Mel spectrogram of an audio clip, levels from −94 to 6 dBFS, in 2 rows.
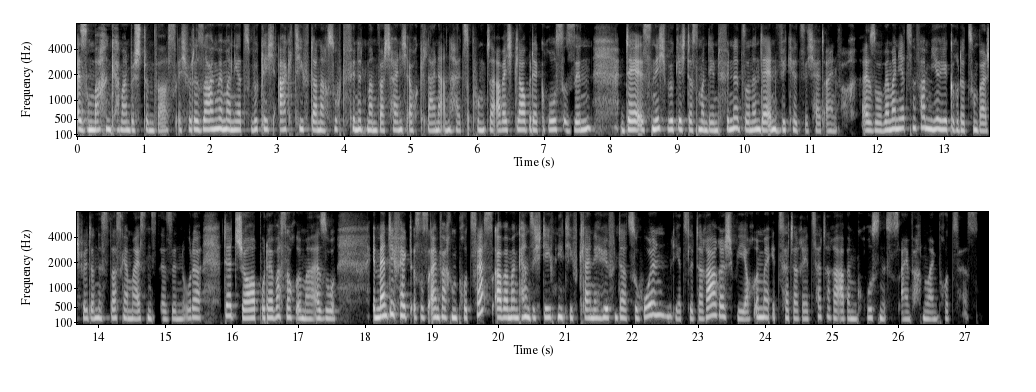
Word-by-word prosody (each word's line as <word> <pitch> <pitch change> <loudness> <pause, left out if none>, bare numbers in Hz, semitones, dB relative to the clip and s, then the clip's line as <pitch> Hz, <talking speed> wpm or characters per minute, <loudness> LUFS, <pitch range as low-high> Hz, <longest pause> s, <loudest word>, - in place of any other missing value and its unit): Also 230 -1 +6
machen 230 +1 +5
kann 225 - -3
man 215 0 +2
bestimmt 215 -1 +1
was. 220 - -2
Ich 225 0 -4
würde 230 0 +2
sagen, 235 +2 +4
wenn 245 -2 +6
man 230 -2 +5
jetzt 225 0 0
wirklich 235 0 -2
aktiv 235 +1 0
danach 215 -2 0
sucht, 240 -1 -3
findet 230 -1 +1
man 210 -1 +2
wahrscheinlich 215 +2 0
auch 215 - -5
kleine 210 +1 -3
Anhaltspunkte. 215 +1 -2
Aber 210 +2 +1
ich 225 0 -1
glaube 225 +1 +1
der 220 - 0
große 230 +1 0
Sinn, 220 +5 +1 0.4
der 225 +2 +4
ist 220 - +3
nicht 245 +1 +4
wirklich, 230 0 +1
dass 225 0 0
man 225 -2 +3
den 210 -1 0
findet, 240 +4 0
sondern 225 0 +3
der 215 -1 +2
entwickelt 220 -1 0
sich 195 -1 -8
halt 195 -1 -8
einfach. 195 +2 -10
Also 205 -1 -1
wenn 220 +1 +2
man 250 0 +4
jetzt 260 -1 -1
'ne 265 - -1
Familie 245 -3 +3
gründet 215 -3 -3
zum 225 - 0
Beispiel, 200 +2 -2
dann 215 +1 0
ist 220 +1 -3
das 220 +2 -2
ja 215 - -2
meistens 205 +2 -3
der 200 -1 -10
Sinn 195 0 -6
oder 225 0 -4 0.3
der 275 -1 +2
Job 225 -3 +2
oder 225 0 +1
was 255 -1 -1
auch 235 -1 -2
immer. 200 -2 -2
Also, 210 -1 -1 0.5
im 230 +1 +6
Endeffekt 280 -1 +3
ist 240 0 -3
es 235 - +1
einfach 235 0 +1
'n 225 -1 +4
Prozess, 300 - +1
aber 235 0 +4
man 230 0 +4
kann 235 +1 +3
sich 225 +2 -3
definitiv 235 -1 -2
kleine 220 -1 0
Hilfen 230 +2 -1
dazu 225 -1 -3
holen, 280 0 0
jetzt 200 -2 -8
literarisch, 250 +6 0
wie 195 -2 -4
auch 195 - -13
immer 240 -1 0
et - - -12
cetera, 210 -2 -5
et 200 0 -10
cetera. 240 -3 -7
Aber 200 +1 -4
im 195 -1 -3
Großen 220 0 -4
ist 200 - -8
es - - -2
einfach 190 +3 -11
nur 200 -2 -4
ein 190 +1 -9
Prozess. 200 -1 -14
225 Hz, 220 wpm, -19 LUFS, 210-235 Hz, 0.5 s, Also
